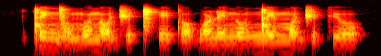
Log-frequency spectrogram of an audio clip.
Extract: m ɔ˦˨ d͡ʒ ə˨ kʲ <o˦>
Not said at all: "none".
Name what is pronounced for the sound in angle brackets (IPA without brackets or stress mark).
o˦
